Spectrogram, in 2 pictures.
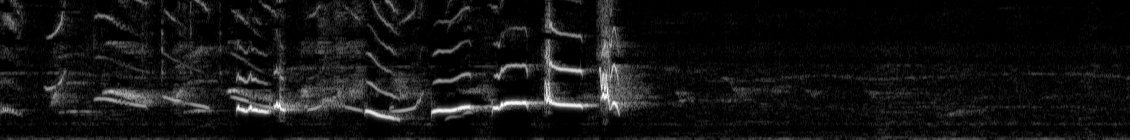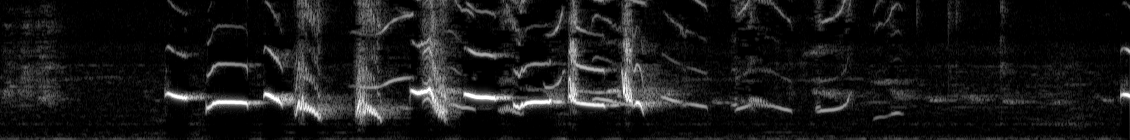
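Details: Lure recording of an Oriental magpie-robin singing to set other magpie-robins off: two rich bursts of twisting whistles and harsh notes separated by a few seconds of near silence, with a constant low electrical-sounding hum beneath.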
